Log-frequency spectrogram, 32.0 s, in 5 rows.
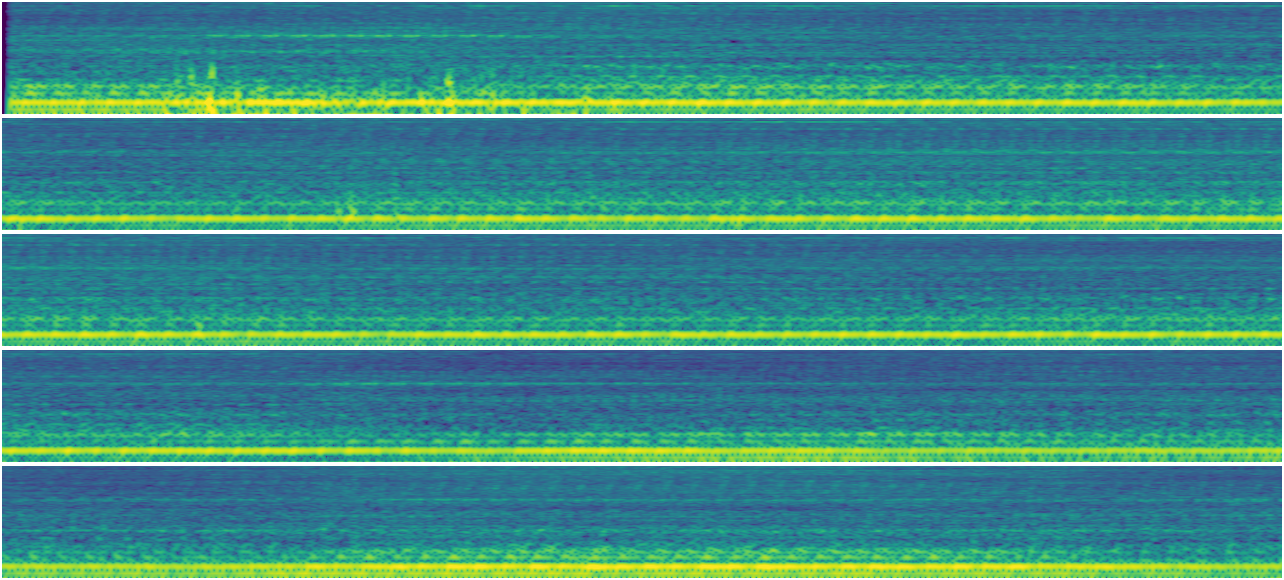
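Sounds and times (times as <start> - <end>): car engine idling: 0.0 - 32.0
high-pitched electrical whine: 0.5 - 7.6.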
